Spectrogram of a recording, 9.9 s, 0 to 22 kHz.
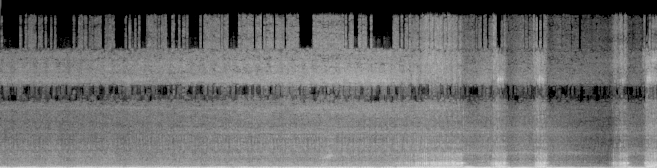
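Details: Toyota AE86 with individual throttle bodies and a cat-back exhaust, running for the first time in a decade: a strong, even idle with crisp throttle blips that rise and settle cleanly, intake roar on each rev; it runs healthy.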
